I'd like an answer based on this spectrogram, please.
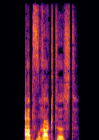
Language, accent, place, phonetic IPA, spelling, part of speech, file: German, Germany, Berlin, [ˈapˌvʁaktəst], abwracktest, verb, De-abwracktest.ogg
- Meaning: inflection of abwracken: 1. second-person singular dependent preterite 2. second-person singular dependent subjunctive II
